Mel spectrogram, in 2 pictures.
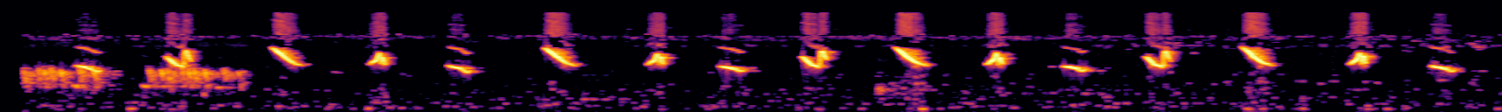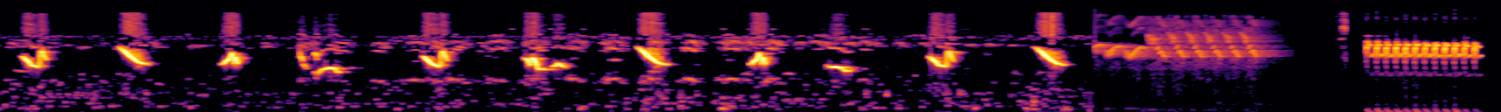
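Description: A bird singing a long series of clear, down-slurred whistles, about one a second, with some notes starting higher and some lower. Near the end a different, rapid buzzy trill sounds twice.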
